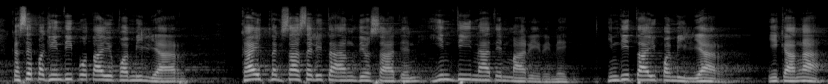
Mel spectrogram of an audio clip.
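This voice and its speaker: A man preaching a sermon in Tagalog and English, hesitant with filler words and frequent checks with the listeners. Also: high voice. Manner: hesitant, many ah fillers, asks okay often. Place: church hall. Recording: reverberant church hall.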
